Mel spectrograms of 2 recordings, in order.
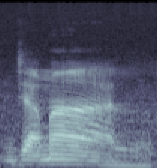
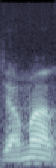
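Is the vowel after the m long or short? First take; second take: long; short. First: The vowel after the m is held long. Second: The vowel after the m is kept short. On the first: It means beauty. The speaker calls it right. "syaratnya mimnya yang panjang" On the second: It means camel. The speaker calls it wrong. "kalau pendek Jamal itu onta"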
